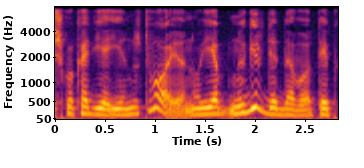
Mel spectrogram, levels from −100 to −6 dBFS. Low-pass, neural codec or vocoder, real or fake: 7.2 kHz; none; real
